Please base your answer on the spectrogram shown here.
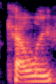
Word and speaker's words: Kele: they extreme music okay so it's Kelly and my first name is spelled k-e-l-e so if you look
